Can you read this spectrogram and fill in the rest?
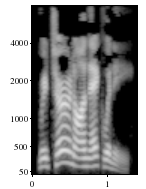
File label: "return on equity", english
